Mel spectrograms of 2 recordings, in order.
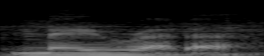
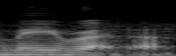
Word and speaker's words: Marietta: In Georgia, they pronounce it Mayretta. Oh, Mayretta.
